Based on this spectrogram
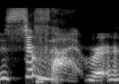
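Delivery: lively presenter voice. Imitating Jeff Probst cheering the show name: imitating an animated Jeff Probst. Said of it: "Probst gets so animated".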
